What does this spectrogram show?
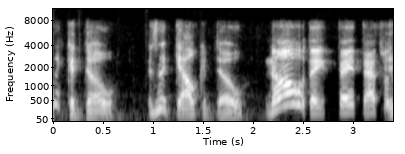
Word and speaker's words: Gadot: So I mean, she is kind of her and Gal Gadot looks fairly similar, actually. I gotta call you out on something, Marty. Isn't it Gadot? Isn't it Gal Gadot?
